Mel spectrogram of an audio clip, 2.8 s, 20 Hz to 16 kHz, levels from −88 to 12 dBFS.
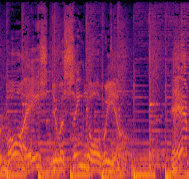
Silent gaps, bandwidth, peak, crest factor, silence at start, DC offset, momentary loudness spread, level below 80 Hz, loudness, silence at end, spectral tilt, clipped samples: none; 16 kHz; -4 dBFS; 14 dB; 0 s; under 0.1%; 4 LU; -24 dBFS; -18 LUFS; 0 s; -4.5 dB/octave; under 0.1%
